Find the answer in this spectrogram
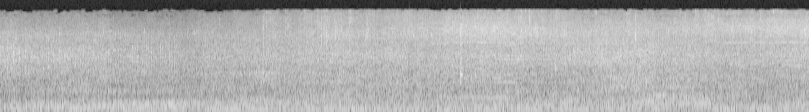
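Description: Steady low rumble of road traffic, a vehicle engine running close by.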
